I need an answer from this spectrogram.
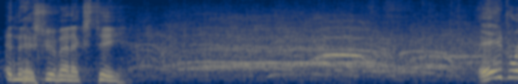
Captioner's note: crowd cheering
